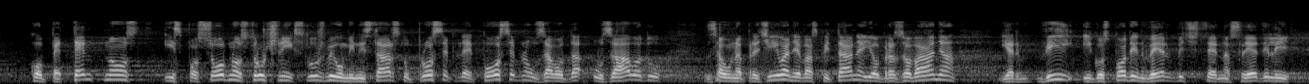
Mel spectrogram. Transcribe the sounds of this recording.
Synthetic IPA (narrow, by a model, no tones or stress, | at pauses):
ko̞mpe̞t̪e̞nt̪no̞st̪ispo̞so̞ːbno̞st̪t̪ɾut͡ʃniːxslˠuʒbiuminist̪aːɾst̪ʋupɾo̞ːsepnepo̞ːse̞bnouzaːʋo̞d̪u | zaunapɾe̞d͡ʑiːʋaːɲe̞ʋaspit̪aːɲaio̞bɾazo̞ʋaːɲa | je̞ɾʋiːiɡo̞spo̞d̪inʋeɾbit͡ɕst̪e̞nasʎʲeːd̪ili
